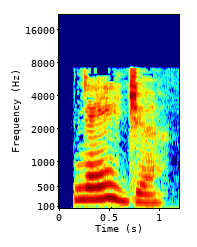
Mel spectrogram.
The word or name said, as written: naja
